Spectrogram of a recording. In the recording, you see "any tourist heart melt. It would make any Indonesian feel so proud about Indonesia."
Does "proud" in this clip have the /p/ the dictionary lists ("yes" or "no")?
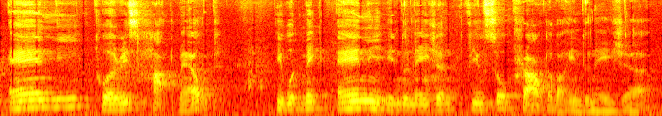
yes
